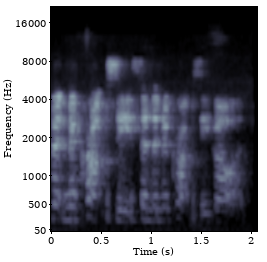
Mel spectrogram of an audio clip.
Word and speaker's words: necropsy: Well, you'll be happy to know that the I have to repronounce this. It's necropsy. – There we go. Yeah. – Was still able to be performed. Necropsy. That sounds better. – Yeah. I think it's necropsy. It's also like Flopsy, the elephant that got killed.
